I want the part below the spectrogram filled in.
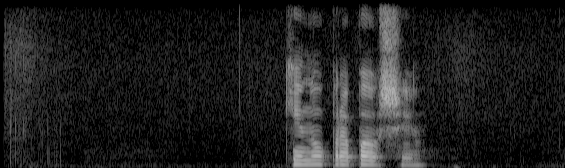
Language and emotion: Russian, neutral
